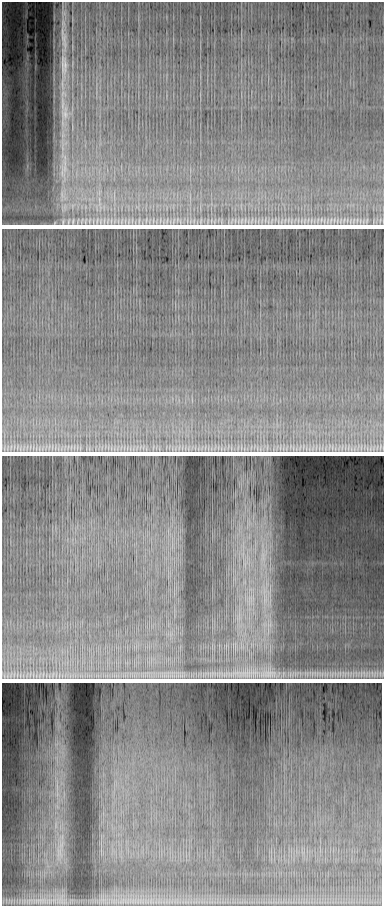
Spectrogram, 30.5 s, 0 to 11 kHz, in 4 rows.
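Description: Doodlebug mini bike's Predator 212 single-cylinder engine starts about a second in and runs loud and steady close by. From about 16 seconds in it is ridden away, its note changing with the throttle, rising and falling, and getting quieter near the end.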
